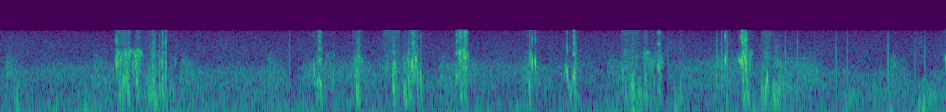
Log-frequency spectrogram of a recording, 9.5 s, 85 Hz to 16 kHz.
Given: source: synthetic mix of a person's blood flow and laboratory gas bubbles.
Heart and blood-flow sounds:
Doppler ultrasound of blood flow; subclavian vein
1.14-1.77 s: bubbles
3.08-3.35 s: bubbles
3.52-3.64 s: bubbles
3.83-4.25 s: bubbles
4.54-4.70 s: bubbles
5.24-5.40 s: bubbles
5.62-5.80 s: bubbles
6.21-6.65 s: bubbles
6.78-6.84 s: bubbles
7.21-7.29 s: bubbles
7.36-7.54 s: bubbles
7.60-7.83 s: bubbles
9.42-9.47 s: bubbles
From the record:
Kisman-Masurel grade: 232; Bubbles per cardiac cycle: several, 3 to 8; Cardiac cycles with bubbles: 50 to 99%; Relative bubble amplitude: moderate (0.250 to 0.450); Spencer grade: 3 (all of the cardiac periods contain showers or single bubble signals, but not dominating or overriding the cardiac motion signals); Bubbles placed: anywhere in the cardiac cycle

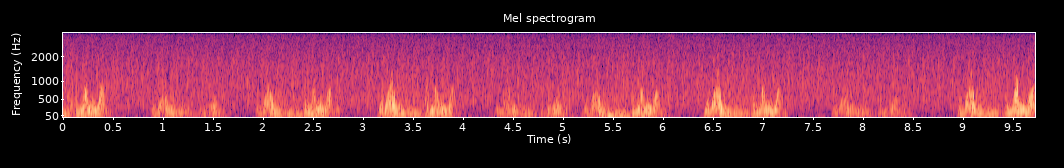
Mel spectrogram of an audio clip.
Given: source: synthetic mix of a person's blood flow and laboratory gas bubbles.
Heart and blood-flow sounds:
Doppler ultrasound of blood flow; precordium
0.04-0.12 s: bubbles
From the record:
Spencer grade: 1 (occasional bubble signal discernible with the cardiac motion signal, with majority of cardiac periods free of bubbles); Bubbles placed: anywhere in the cardiac cycle

